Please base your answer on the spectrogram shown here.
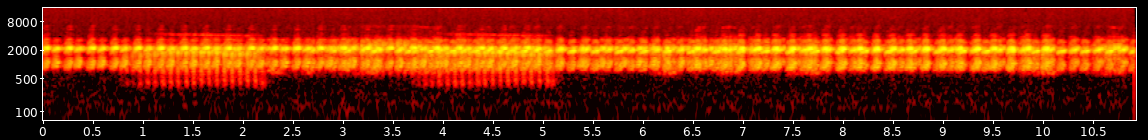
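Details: Many tree frogs calling together at night at a forest pond, north-east Italy, in mid-April; a steady stream of quick, harsh croaks, about three per second, with fainter frogs layered beneath.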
